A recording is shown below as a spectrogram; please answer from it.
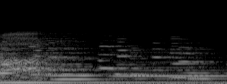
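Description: Opera orchestra playing held notes, as a male singer's note with a wide vibrato ends just after the start.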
